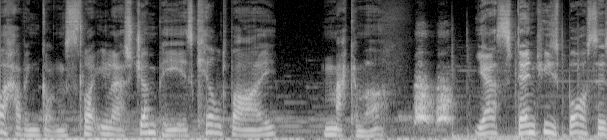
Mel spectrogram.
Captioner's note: dog barking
